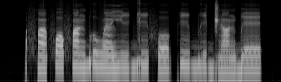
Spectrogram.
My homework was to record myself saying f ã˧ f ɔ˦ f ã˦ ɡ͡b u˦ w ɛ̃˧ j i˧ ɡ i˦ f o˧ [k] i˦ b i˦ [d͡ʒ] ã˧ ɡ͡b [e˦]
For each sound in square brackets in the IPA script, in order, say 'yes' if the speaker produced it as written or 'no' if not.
yes, yes, yes

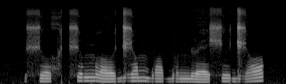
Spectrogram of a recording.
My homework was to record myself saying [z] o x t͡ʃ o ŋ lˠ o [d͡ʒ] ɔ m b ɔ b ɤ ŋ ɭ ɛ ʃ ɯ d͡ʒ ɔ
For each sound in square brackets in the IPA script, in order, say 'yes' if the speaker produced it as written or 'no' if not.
no, yes

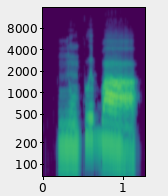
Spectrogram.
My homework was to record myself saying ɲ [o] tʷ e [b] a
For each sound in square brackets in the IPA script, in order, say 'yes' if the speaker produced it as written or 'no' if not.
no, yes

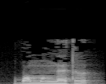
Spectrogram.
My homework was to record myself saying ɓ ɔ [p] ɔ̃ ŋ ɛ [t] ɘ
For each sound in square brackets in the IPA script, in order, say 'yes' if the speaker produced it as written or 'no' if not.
no, yes

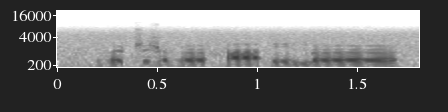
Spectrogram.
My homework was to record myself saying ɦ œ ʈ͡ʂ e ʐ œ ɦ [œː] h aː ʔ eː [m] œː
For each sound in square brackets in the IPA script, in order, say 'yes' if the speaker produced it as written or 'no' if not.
yes, yes

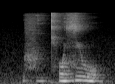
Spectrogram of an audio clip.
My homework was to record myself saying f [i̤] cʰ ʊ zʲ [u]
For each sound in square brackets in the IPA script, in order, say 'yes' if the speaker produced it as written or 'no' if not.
yes, yes

